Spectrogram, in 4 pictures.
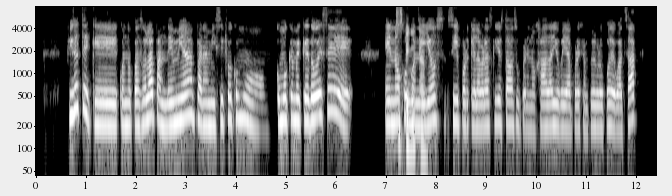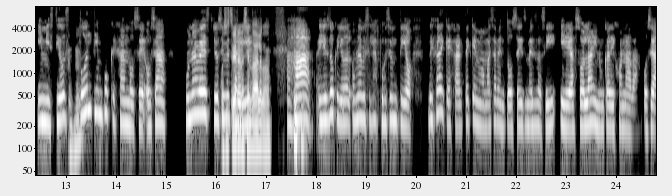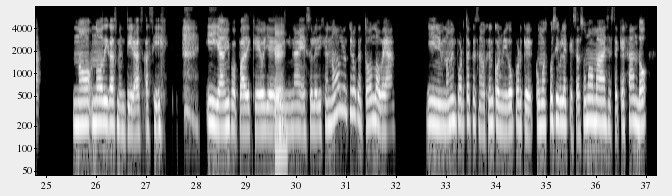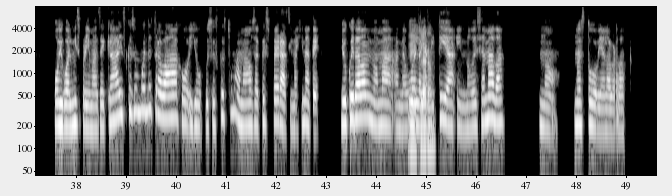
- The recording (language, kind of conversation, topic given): Spanish, podcast, ¿Cómo te transformó cuidar a alguien más?
- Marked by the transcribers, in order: laughing while speaking: "puse"; chuckle; chuckle; tapping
